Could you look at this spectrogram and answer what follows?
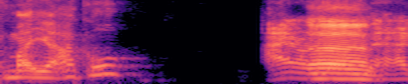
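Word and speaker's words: Maiocco: It's pronounced Mayako. I don't know, man. I can't. Matt Mayo.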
